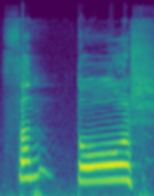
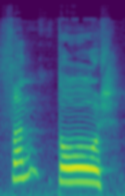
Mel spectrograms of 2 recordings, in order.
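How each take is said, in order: First: संतोष stretched slowly, dental स then a hissed final ष; संतोष drawn out, opening स and closing ष both clear; slow sound demo. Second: संतोष again slow, final ष held and falling; संतोष with the last ष lingering as it falls; second slow demo. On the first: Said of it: "जब स बोला तो कैसे आवाज़ आई". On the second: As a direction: draw out the ष at the end of संतोष. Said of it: "आखिरी में श बोला तो कैसे आवाज़ आई". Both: Shown as a demonstration.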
